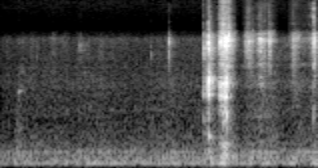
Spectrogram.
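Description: A small plastic drink bottle handled and set down: a quick cluster of sharp clicks and knocks about one and a half seconds in, after quiet room tone.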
